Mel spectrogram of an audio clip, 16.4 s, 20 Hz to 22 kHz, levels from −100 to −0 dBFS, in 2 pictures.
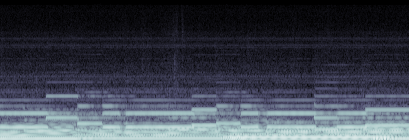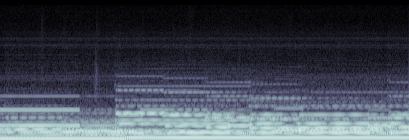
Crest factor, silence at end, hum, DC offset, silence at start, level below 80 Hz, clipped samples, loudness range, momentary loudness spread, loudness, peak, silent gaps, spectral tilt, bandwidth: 12 dB; 0 s; none; under 0.1%; 0 s; -22 dBFS; under 0.1%; 3 LU; 3 LU; -16 LUFS; -2 dBFS; none; -13.5 dB/octave; 2.4 kHz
